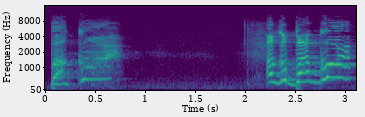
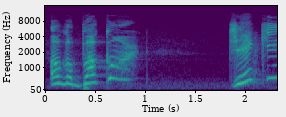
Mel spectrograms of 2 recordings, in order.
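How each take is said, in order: First: High, welling-up cry building to loud; tearful. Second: Tearful. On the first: Player voices Boudreaux finding his caged uncle, tearful. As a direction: call out through tears, pitched high. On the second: Player repeats Boudreaux's call to caged family in Draconic, tearful. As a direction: call to family in a high, welling-up voice. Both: Acted. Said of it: "so he starts crying. It starts welling up".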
